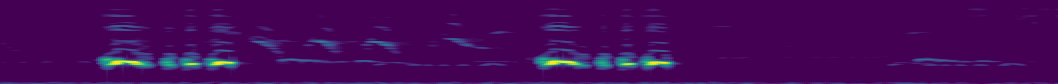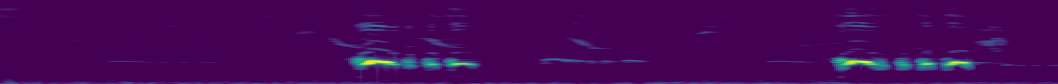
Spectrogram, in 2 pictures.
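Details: Zebra dove lure song, used to prompt other birds to sing quickly: four cooing phrases, each a quick stuttering burst followed by softer trailing coos, spaced a few seconds apart over a low background hum.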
